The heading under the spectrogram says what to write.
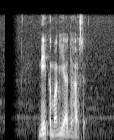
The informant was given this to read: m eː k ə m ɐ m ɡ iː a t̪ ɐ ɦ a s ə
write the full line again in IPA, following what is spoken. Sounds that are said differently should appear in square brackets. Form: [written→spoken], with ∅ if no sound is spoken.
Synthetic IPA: m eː k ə m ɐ [m→∅] ɡ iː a [t̪→d̪] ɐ ɦ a s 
